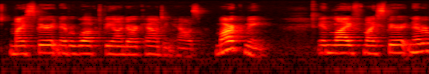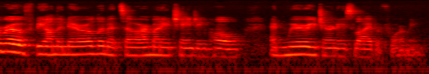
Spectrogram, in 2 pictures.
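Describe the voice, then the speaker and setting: A woman's voice: mid-range voice, a little hiss or hum, natural voice. Woman doing a mournful old-fashioned ghost guy, stern n solemn, storybook reading, echoey room. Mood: weary, mournful. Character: mournful, stern ghost of a dead male businessman.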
